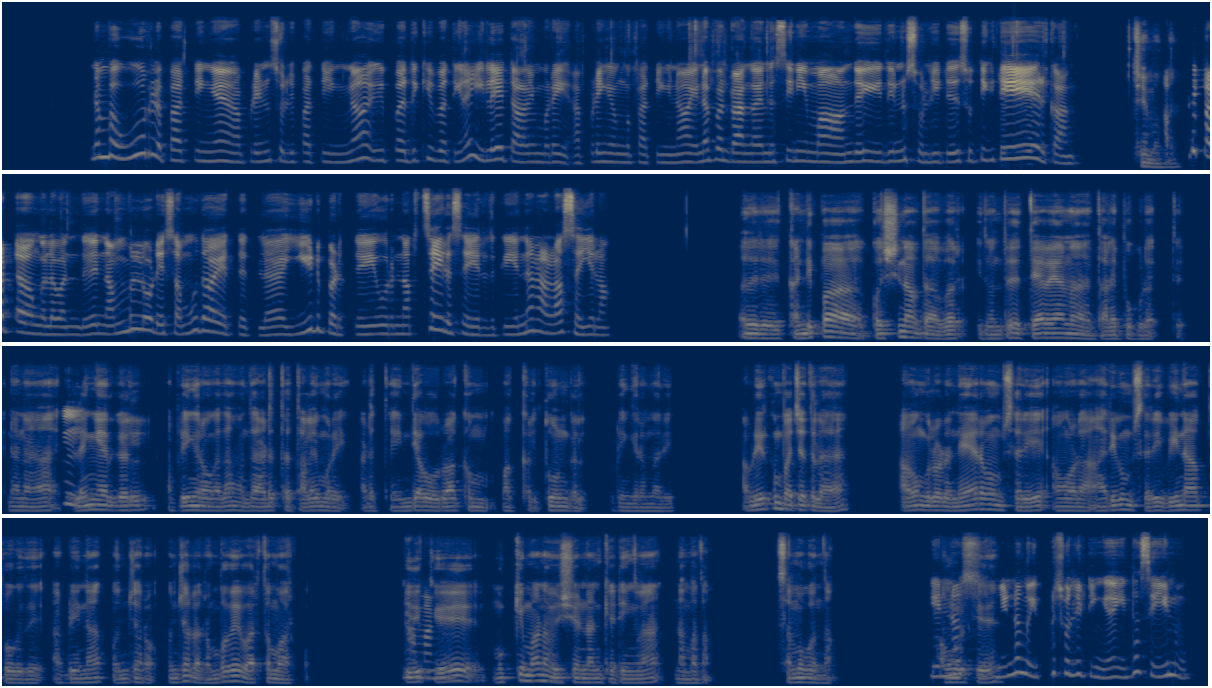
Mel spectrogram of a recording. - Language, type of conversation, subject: Tamil, podcast, இளைஞர்களை சமுதாயத்தில் ஈடுபடுத்த என்ன செய்யலாம்?
- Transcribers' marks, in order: other noise; drawn out: "சுத்திக்கிட்டே"; in English: "கொஸ்டியன் ஆஃப் த ஃஹவர்"; "கொஞ்சம்" said as "கொஞ்சறம்"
